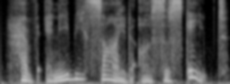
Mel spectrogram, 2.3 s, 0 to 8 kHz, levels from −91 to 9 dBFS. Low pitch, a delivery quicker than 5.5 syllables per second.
Yes: low, 130 Hz; 5.7 syllables/s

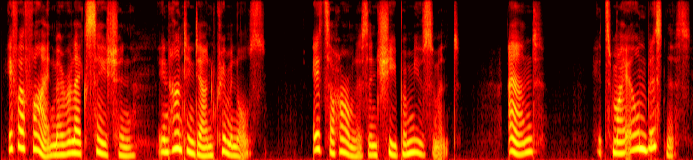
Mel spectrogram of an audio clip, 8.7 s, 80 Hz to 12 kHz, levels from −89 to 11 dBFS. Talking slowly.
Yes: slow, 130 wpm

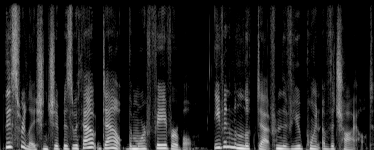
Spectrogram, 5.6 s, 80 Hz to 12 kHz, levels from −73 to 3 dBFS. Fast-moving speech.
No: average, 190 wpm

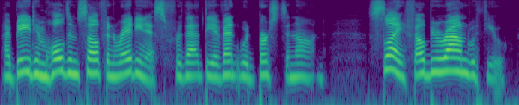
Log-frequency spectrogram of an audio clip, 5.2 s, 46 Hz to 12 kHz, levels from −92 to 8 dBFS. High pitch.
Yes: high, 230 Hz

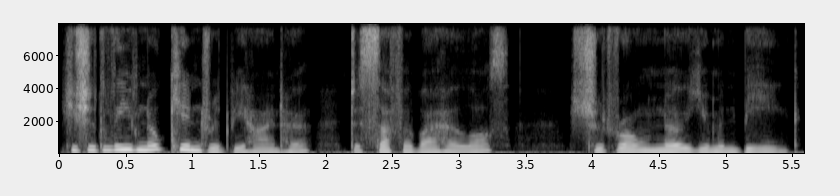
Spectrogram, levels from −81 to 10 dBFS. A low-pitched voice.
No: medium, 175 Hz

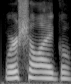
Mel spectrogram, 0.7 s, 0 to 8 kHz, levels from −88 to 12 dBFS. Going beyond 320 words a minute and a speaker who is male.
No: fast, 335 wpm; female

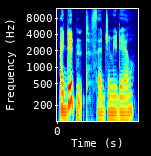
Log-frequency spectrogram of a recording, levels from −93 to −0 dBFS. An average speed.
Yes: average, 185 wpm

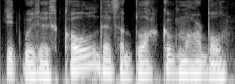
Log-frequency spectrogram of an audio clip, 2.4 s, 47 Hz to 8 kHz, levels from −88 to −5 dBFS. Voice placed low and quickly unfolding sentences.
Yes: very low, 95 Hz; fast, 230 wpm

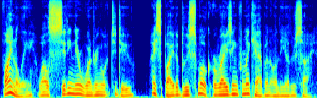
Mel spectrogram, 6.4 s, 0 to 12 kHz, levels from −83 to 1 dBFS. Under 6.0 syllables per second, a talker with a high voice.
No: 5.7 syllables/s; low, 120 Hz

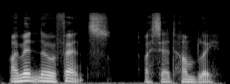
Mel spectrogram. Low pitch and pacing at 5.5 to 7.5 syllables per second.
Yes: low, 130 Hz; 5.8 syllables/s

